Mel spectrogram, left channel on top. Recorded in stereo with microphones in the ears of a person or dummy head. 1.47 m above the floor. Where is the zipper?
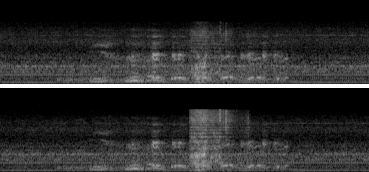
75° right (ahead or behind).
